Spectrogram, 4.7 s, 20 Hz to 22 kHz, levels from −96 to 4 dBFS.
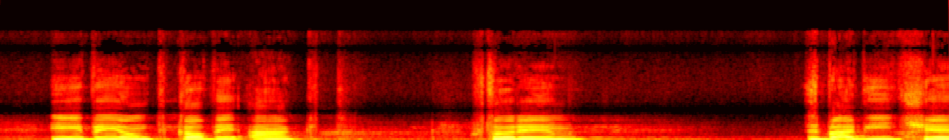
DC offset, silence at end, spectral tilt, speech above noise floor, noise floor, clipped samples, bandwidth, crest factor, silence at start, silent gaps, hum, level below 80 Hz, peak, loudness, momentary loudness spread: under 0.1%; 0 s; -7 dB/octave; 38 dB; -55 dBFS; under 0.1%; 13 kHz; 12 dB; 0.25 s; none; none; -48 dBFS; -8 dBFS; -18 LUFS; 8 LU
